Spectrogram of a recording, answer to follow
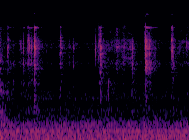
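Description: Near silence with a few faint, short scrapes and ticks: a vegetable peeler stroking down a jumbo asparagus stalk, shaving off the stringy outer skin.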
